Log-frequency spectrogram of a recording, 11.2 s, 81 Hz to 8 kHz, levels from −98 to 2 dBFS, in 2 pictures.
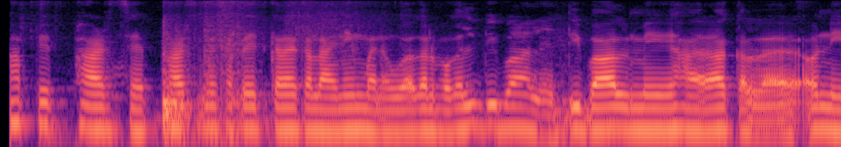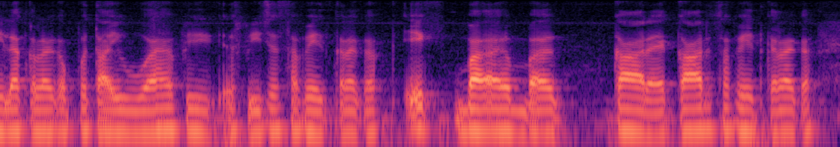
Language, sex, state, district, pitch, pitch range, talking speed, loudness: Hindi, male, Chhattisgarh, Jashpur, 135 Hz, 130-140 Hz, 215 wpm, -27 LUFS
